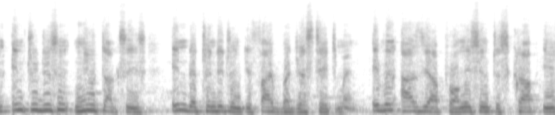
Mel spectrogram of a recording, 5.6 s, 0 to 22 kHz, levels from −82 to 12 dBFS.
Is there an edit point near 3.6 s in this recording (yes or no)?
yes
